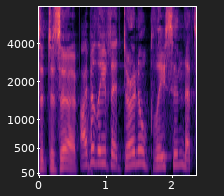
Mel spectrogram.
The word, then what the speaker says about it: Domhnall Gleeson: I believe that Domhnall Gleeson, that's how you say his name, I know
